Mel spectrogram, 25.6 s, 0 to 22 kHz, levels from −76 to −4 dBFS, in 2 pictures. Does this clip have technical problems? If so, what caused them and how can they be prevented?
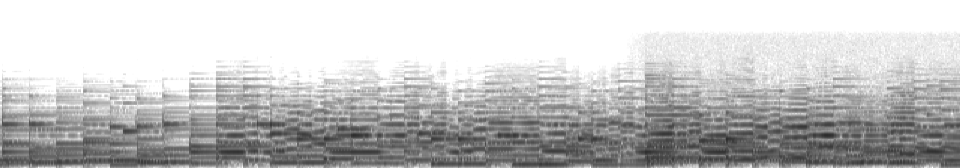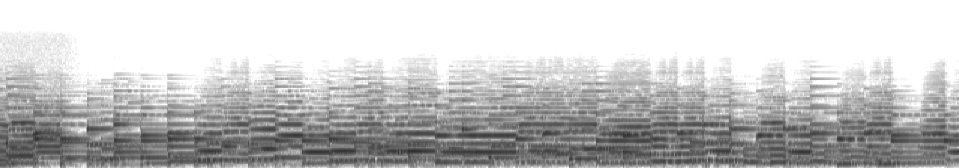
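Yes. At 8.17 s the sound cross-fades over about 0.47 s from digital to the FM version of the same station, and it blends back at 14.07 s. That's digital radio blending to analogue: the receiver lost the digital stream and fell back on FM. While on FM there's a level shift of about 2 dB and a layer of hiss sitting roughly 30 dB down. To prevent it, record from a stronger digital signal with a better antenna, or disable blending on the tuner.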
